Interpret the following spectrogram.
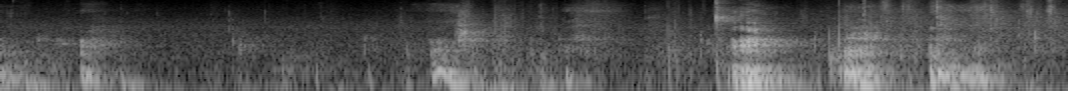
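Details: Playful growling from Norfolk Terriers wrestling on a mat: low, gravelly snarls rise in quick bursts toward the end, over scuffles and bumps of the tussle.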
